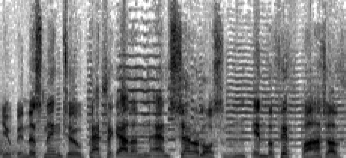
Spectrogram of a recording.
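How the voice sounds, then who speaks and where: A man's voice: medium pitch, sing-song, moderate pace. A man, reading scripted announcements as a radio drama announcer. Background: music.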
